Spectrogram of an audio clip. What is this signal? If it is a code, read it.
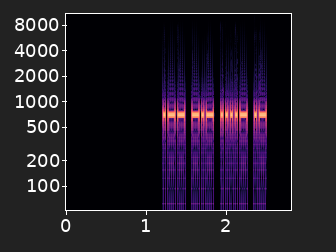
Morse code, heard as a keyed tone, about 37 wpm, 700 Hz. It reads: WK4A
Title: USA Call Signs - 4 Characters - 4x Character Spacing - 40wpm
